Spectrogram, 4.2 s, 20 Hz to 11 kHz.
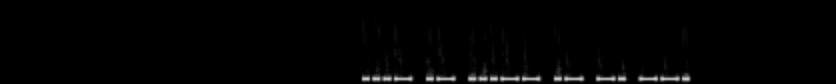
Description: Morse code, heard as a keyed tone, about 42 wpm, 700 Hz. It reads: VA3ANG
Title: DXCC-100 Call Signs - 6 Characters - 45wpm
